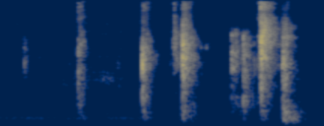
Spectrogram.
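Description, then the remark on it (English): A door being closed, heard as a quick series of sharp clicks and clacks from the handle and latch, with no one speaking. “do you mind if I just I just need to close the door?”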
